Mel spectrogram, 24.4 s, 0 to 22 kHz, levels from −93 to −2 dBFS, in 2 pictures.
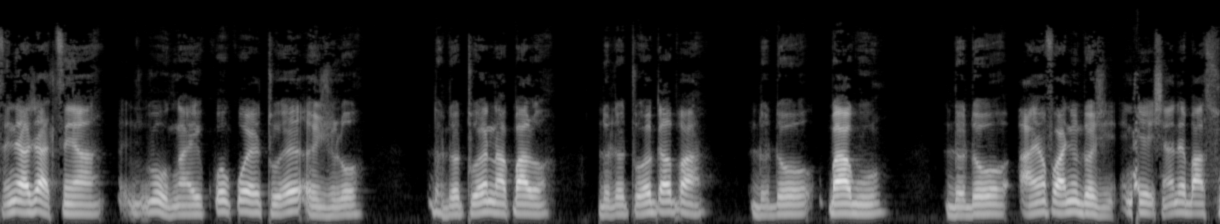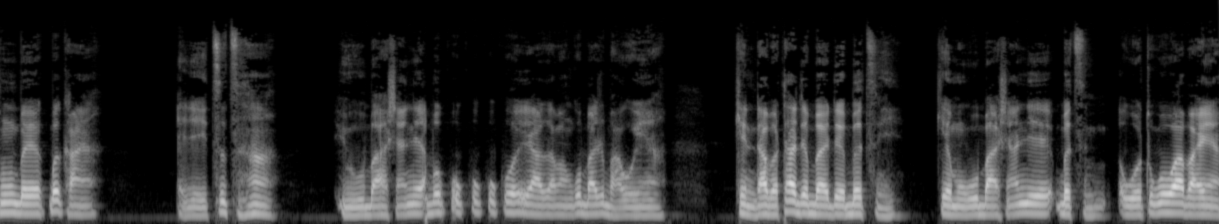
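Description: A broken MP3 bit reservoir is the likely cause of two brief glitches in this speech, at 11.32 to 11.41 s, just before "shnanɗye ɓa", and at 16.45 to 16.48 s. Each time the audio jumps ahead. After frames went missing, the next frame looked back for borrowed data and decoded bytes from the wrong frame, which fits a 24 ms frame length.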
